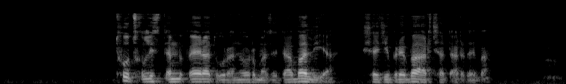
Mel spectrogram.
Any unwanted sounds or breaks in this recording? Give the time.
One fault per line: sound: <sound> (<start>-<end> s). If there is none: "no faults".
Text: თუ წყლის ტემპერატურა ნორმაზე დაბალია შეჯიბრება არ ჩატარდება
no faults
